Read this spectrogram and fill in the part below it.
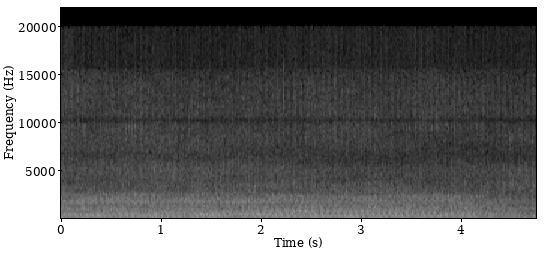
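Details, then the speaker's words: Freshly rebuilt numbers-matching 426 Hemi (Phoenix Cuda) just after first startup with timing and carburetor adjusted: loud, lumpy but even idle with regular firing and no skips or pops. Exhaust felt by hand for misfires; all 8 cylinders firing equally. "This case, I had a perfect running engine. All 8 cylinders were firing equally."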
